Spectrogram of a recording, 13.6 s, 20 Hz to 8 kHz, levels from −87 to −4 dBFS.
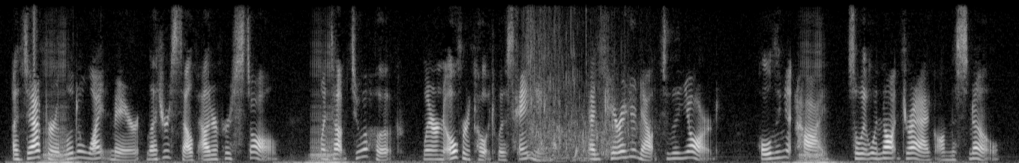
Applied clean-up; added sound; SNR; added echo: none; Splash, splatter + Squeak; 12 dB; none.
